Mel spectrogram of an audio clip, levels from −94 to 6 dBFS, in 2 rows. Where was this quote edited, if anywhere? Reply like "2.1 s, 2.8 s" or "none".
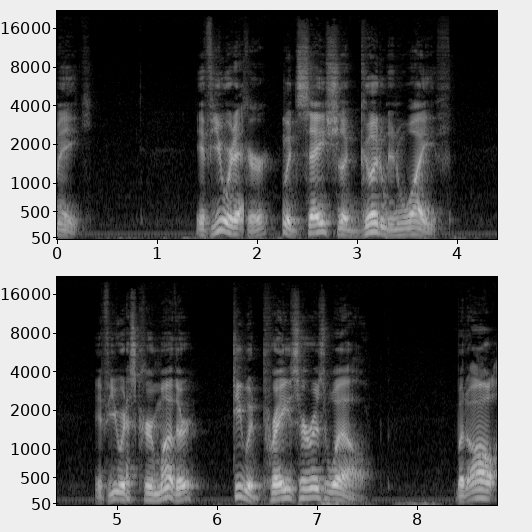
1.9 s, 2.3 s, 2.8 s, 3.3 s, 5.1 s, 6.2 s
